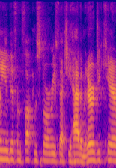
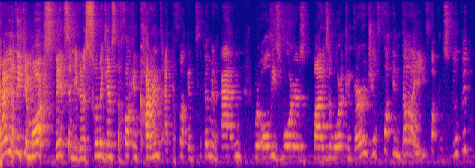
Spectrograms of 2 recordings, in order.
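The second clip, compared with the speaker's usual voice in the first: exasperated rant; 8 semitones higher, 4 dB louder than usual. Retold or imitated. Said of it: "I said".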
